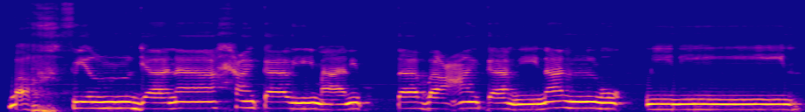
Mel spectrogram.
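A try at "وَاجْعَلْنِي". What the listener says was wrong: Bunyi dnya kurang solid, Bunda. Huruf don makhrajnya di mana, Bunda?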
